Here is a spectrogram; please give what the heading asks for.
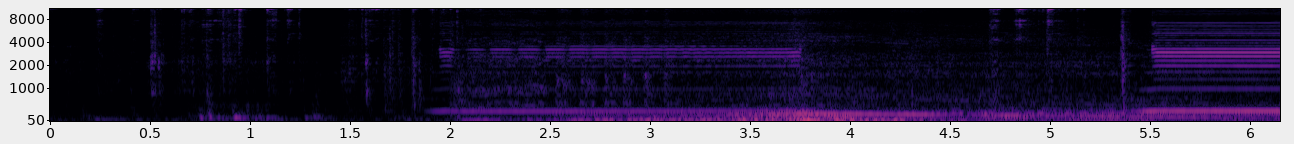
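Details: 1984 Mazda RX-7 GS 12A rotary, cold morning, new battery, fresh gas, using starter fluid: rapid uneven cranking about 200 per minute briefly tries to catch, then won't run. Owner plans a compression check and maybe new plugs.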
